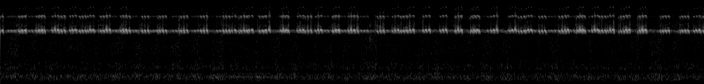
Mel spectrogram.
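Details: Flowery meadow grasshoppers keep up a piercing, high-pitched pulsed trill, short buzzy bursts repeating several times a second with little variation, and no other clear sounds.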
